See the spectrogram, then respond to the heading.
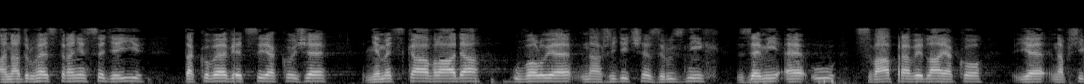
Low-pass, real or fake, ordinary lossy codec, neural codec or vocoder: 5.4 kHz; real; none; none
